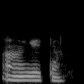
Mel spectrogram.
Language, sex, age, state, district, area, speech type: Goan Konkani, female, 18-30, Goa, Canacona, rural, conversation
